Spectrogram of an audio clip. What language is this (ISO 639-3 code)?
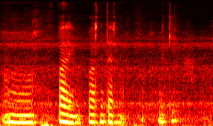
mal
